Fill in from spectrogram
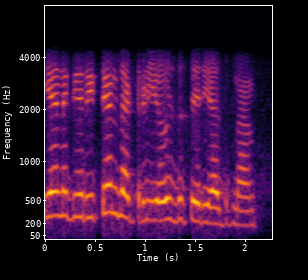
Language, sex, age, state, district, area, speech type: Tamil, female, 18-30, Tamil Nadu, Vellore, urban, conversation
